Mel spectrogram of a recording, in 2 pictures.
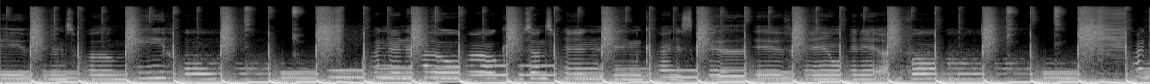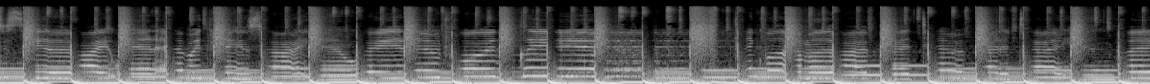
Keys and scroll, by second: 16.8 Right.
